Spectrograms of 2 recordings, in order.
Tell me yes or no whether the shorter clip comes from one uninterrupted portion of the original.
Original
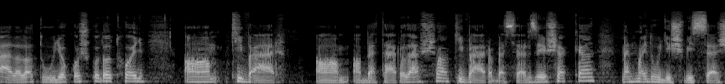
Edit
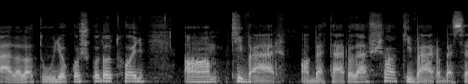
no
